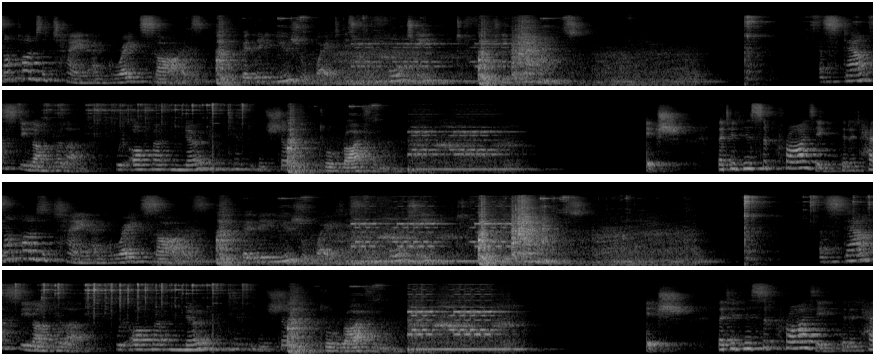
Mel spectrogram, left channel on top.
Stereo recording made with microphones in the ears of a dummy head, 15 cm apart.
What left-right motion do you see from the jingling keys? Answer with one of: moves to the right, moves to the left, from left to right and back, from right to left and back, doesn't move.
from left to right and back.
